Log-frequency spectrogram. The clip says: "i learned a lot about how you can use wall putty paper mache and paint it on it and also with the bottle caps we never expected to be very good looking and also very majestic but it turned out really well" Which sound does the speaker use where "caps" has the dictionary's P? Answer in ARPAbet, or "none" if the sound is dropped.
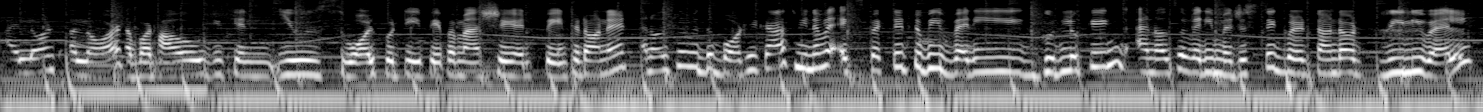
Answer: none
